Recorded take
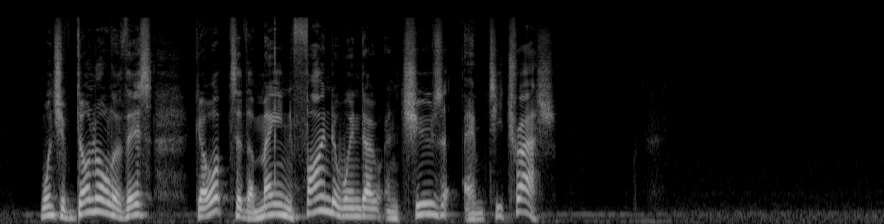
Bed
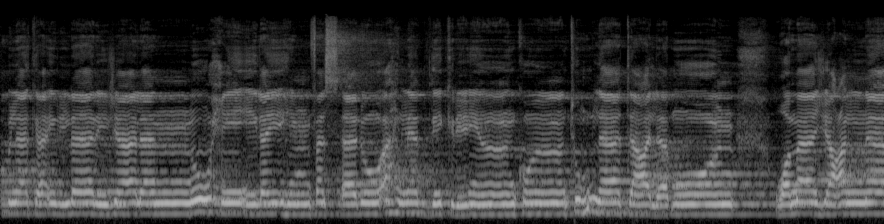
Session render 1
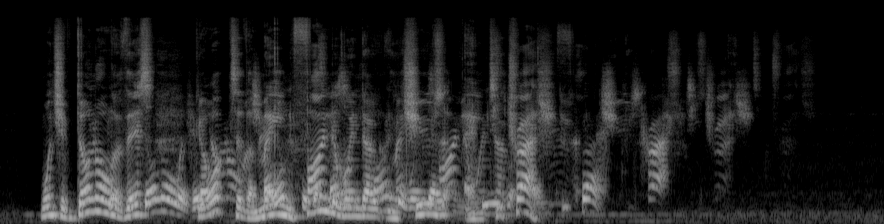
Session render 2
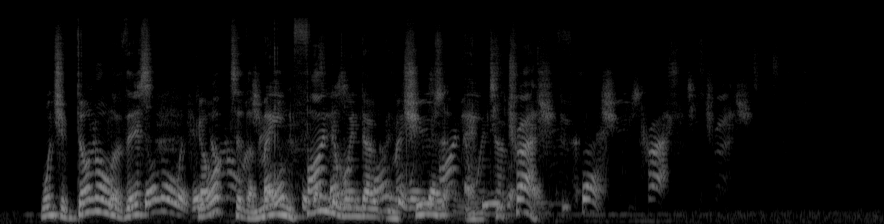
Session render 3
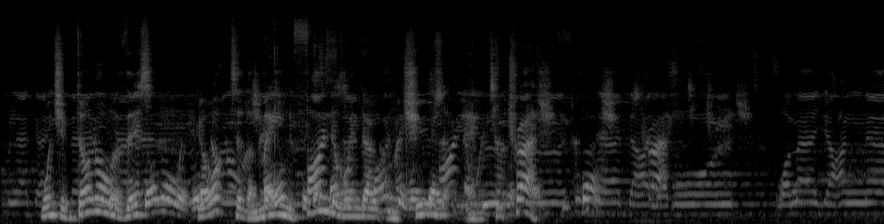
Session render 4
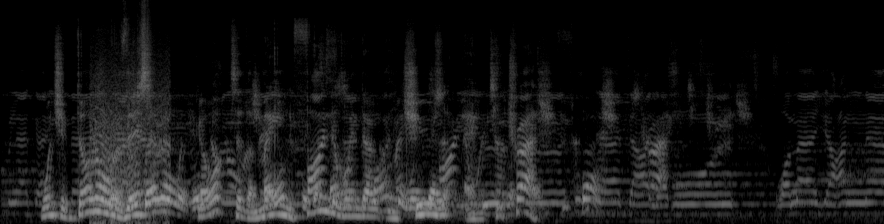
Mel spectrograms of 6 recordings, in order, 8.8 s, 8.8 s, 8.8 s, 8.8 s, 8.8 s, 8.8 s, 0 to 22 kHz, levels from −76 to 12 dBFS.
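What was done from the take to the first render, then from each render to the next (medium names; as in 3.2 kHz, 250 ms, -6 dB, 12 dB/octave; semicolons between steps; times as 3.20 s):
doubling 29 ms -7.5 dB; on a send: repeats whose band climbs or falls 658 ms, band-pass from 460 Hz, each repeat 1.4 oct, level 0 dB
trim -13.5 dB
add bed -26 dB
0.89–1.70 s: power-law waveshaper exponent 0.5; 4.05–4.51 s: peaking EQ 250 Hz +7.5 dB 1.2 oct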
